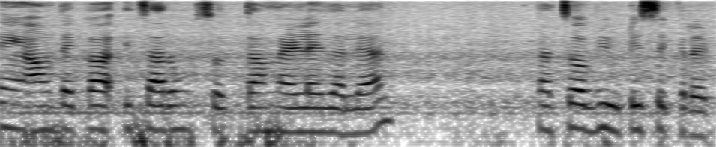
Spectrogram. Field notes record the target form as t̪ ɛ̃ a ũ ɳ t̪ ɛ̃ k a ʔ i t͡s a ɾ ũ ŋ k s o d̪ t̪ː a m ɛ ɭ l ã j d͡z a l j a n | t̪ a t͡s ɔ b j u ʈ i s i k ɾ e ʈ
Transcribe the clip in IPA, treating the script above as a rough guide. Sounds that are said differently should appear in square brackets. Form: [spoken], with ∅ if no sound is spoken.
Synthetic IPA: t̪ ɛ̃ a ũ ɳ t̪ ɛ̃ k a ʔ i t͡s a ɾ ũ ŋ k s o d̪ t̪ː a m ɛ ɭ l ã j d͡z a l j a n | t̪ a t͡s ɔ b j u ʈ i s i k ɾ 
